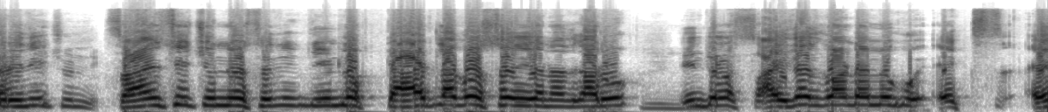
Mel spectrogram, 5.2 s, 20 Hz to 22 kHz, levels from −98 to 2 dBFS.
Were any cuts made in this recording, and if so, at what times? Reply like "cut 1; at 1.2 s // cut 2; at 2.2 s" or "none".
none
